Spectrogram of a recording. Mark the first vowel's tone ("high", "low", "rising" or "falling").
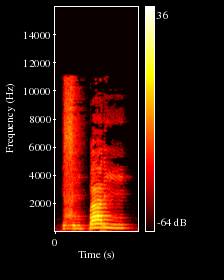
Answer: low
